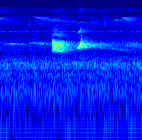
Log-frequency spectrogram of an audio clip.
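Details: An elusive Dwarf tyrant-manakin, perched and performing its repetitive call, gives two short, sharp mid-high notes a quarter-second apart over a steady soft hiss of forest background.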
